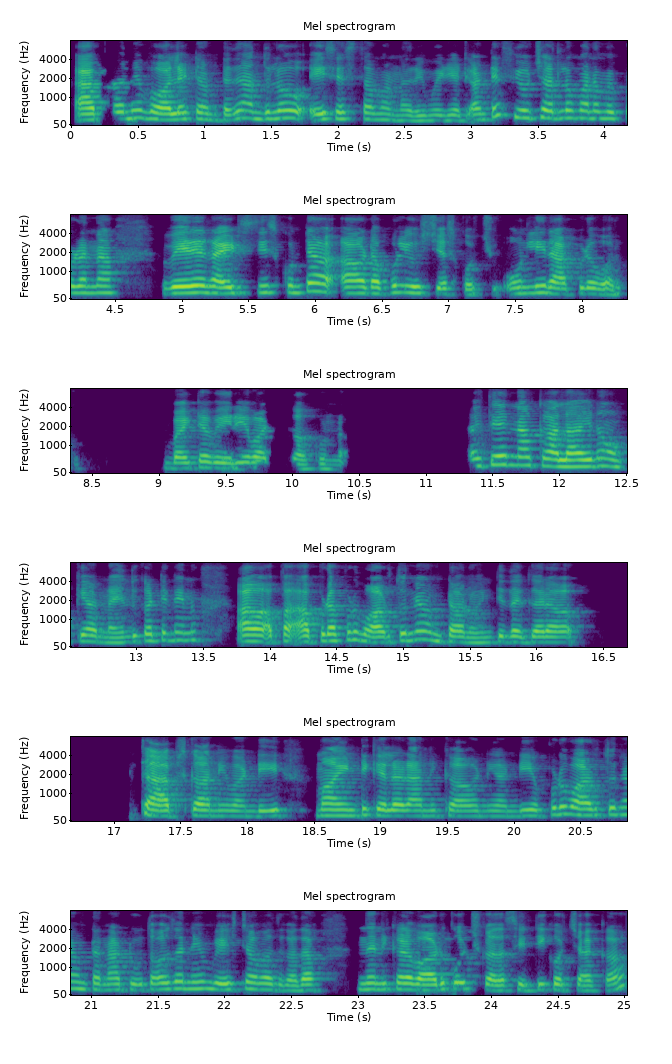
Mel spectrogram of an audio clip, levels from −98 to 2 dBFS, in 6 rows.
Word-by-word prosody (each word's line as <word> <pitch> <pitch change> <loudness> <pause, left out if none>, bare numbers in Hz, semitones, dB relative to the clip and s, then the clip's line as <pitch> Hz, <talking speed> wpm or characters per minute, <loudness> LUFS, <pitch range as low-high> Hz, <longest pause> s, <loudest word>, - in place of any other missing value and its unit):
అప్‌లోనే 240 +6 0
wallet 220 +3 +4
ఉంటది. 195 +2 -4
అందులో 240 +2 -1 0.3
ఎసేస్తాం 230 -1 -3
అన్నారు. 180 -3 -8
ఇమ్మీడియేట్‌గా. 185 +1 -5
అంటే 205 - -3
ఫ్యూచర్‌లో 270 -2 -1
మనం 250 -1 -3
ఎప్పుడన్నా 235 0 0 0.5
వేరే 230 +2 +11
రైడ్స్ 220 +2 +4
తీసుకుంటే 245 +2 0 0.3
ఆ - - +4
డబ్బులు 230 +4 +1
యూజ్ 225 0 +1
చేసుకోవచ్చు. 185 -2 -6 0.2
ఓన్లీ 225 +3 0
రాపిడో 200 +1 0
వరకు. - - -9 0.7
బయట 190 +1 0 0.2
వేరే 190 +1 -1
వాటికి 190 -1 -6
కాకుండా. 165 -1 -9 1.0
అయితే 265 +4 -2 0.2
నాకు 290 -1 -1
అలా 240 0 +6
అయినా 245 +2 +2
ఓకె. 235 -1 -4
అన్న. 185 -3 -9
ఎందుకంటే 235 +6 -3
నేను 265 0 -6 0.4
ఆప 220 0 +4 0.2
అప్పుడప్పుడు 235 +6 +1
వాడుతూనే 190 +9 +1
ఉంటాను. 200 -5 -1
ఇంటి 180 +3 -5
దగ్గర 190 0 0 1.2
క్యాబ్స్ 195 -1 +4
కానివ్వండి, 195 -2 -1 0.4
మా 210 - +1
ఇంటికెళ్ళడానికి 200 -2 0
కానివ్వండి. 190 0 -5
ఎప్పుడూ 240 +6 -2
వాడుతూనే 225 +2 0
ఉంటాను. 215 -3 -4
ఆ - - -9
2000 225 +4 -2
ఏం 245 - -4
వేస్ట్ 210 +2 -1
అవ్వదు 210 -3 -2
కదా! 195 +2 +2 0.4
నేను 220 -1 0
ఇక్కడ 220 0 +3
వాడుకోవచ్చు 230 +4 +1
కదా! 180 -1 +1
సిటీకొచ్చాక. 195 -2 -4
210 Hz, 140 wpm, -23 LUFS, 195-235 Hz, 1.2 s, వేరే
